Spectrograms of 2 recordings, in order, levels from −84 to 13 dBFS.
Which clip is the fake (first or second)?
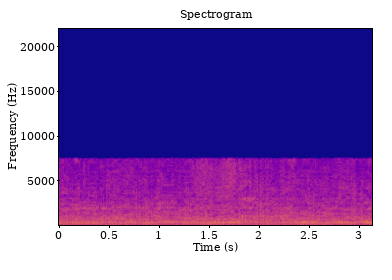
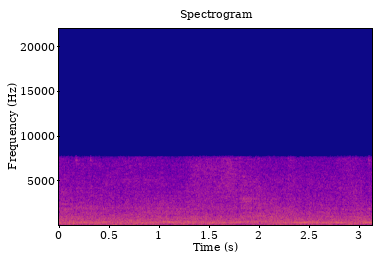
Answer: first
